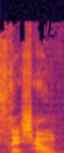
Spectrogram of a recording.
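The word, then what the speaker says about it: Frederikshavn: Ja, øh, og så Frischhavn, som det nok udtales øh, lokalt.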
